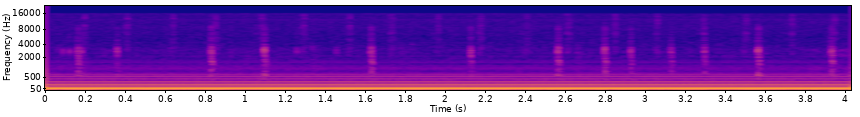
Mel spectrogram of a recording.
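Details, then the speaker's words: Waltham Appleton Tracy 18-size 15-jewel pocket watch after tightening loose hairspring collet and fitting hairspring into regulator pins: crisp, even ticking with steady spacing, faint hum, balance swing maybe almost 180; normal running. "anyway it runs better now that I put the uh hairspring and the regulator guide pins maybe I'm getting almost 180 out of it"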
